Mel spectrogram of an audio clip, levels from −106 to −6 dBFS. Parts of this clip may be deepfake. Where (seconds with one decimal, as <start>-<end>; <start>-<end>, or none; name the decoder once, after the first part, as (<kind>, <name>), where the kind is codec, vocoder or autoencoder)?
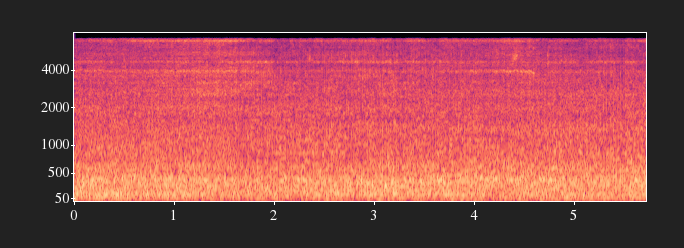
1.6-4.0 (vocoder, WaveNeXt); 5.2-5.7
